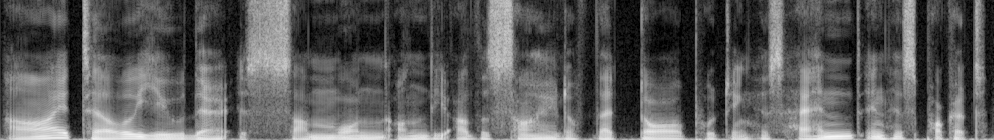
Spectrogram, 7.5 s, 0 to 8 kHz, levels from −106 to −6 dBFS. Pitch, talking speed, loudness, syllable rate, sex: 90 Hz, 160 wpm, -20 LUFS, 3.6 syllables/s, male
